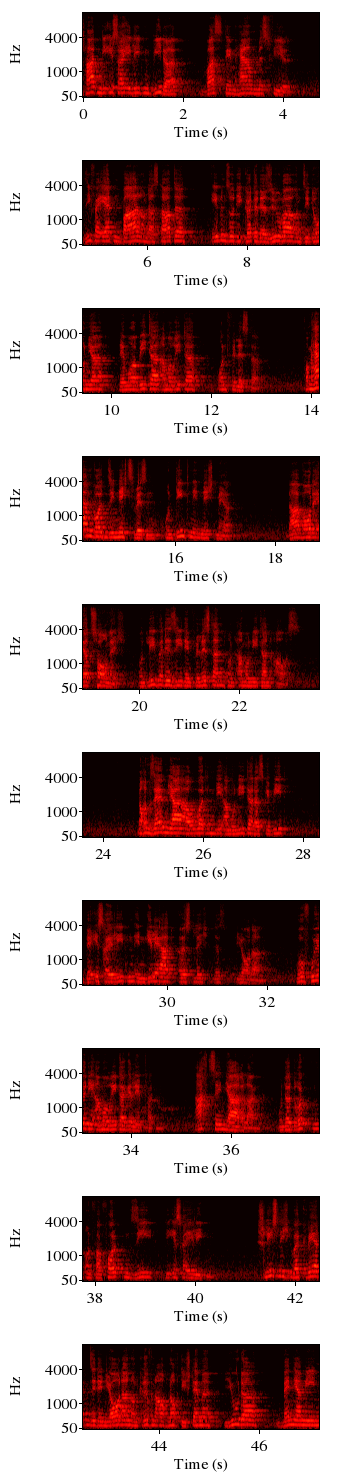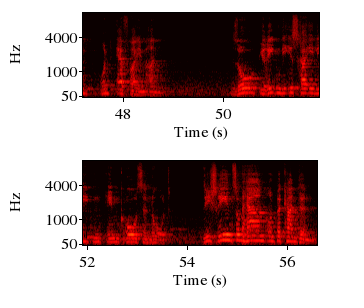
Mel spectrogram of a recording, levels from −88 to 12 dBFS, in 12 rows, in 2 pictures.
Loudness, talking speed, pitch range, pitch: -51 LUFS, 115 wpm, 145-180 Hz, 165 Hz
